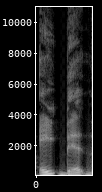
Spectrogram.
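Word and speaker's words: Atebit: I want you guys to also check out 8-Bit, the band that sponsored this episode. It's spelled, I think it's supposed to be like 8-Bit Graphics, but it's A-T-E-B-I-T.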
